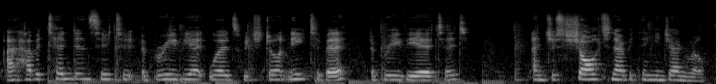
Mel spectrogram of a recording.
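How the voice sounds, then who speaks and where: A woman's voice: on the high side, flat delivery, normal speed, faint music behind. A young woman in her twenties with a Yorkshire accent, chatting to camera in a playful, self-mocking way from her bedroom. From Yorkshire, England. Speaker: vlogger. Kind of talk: casual comic chat to camera. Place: bedroom, indoors.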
